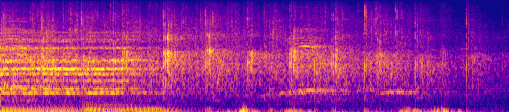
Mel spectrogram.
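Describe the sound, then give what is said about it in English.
An audience claps hands in a dense, steady burst of applause, with a sustained organ-like chord sounding underneath at first before fading out. “Come on, clap your hands if you know who he is.”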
